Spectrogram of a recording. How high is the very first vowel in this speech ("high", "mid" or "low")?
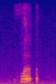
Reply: mid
